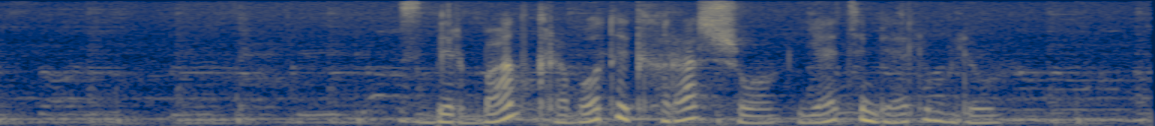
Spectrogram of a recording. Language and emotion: Russian, positive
